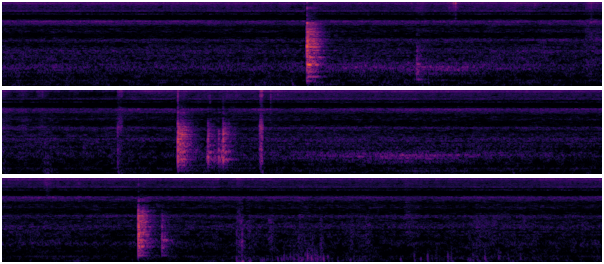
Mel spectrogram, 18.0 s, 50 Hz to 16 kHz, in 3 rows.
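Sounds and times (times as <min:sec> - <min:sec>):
utensils knocking against cookware: 0:03.1 - 0:03.4, 0:07.8 - 0:08.4, 0:13.4 - 0:13.8.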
